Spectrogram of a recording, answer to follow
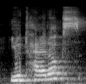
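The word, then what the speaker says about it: Euthyrox: नाम क्या है यूथस यहां पे गा ई साइलेंट है सिर्फ यू पढ़ते हैं हम यूथायरॉक्स 100 के नाम से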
